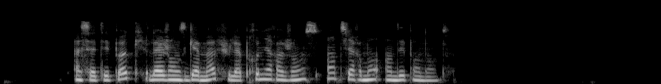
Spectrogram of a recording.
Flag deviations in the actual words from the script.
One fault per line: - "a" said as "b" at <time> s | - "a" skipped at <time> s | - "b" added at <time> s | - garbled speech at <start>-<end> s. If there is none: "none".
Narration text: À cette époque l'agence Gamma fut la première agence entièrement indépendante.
none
